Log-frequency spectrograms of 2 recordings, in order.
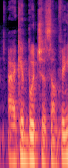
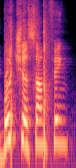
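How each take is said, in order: First: Said in the usual way. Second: Mock butchered accent. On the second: Shown as a demonstration.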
